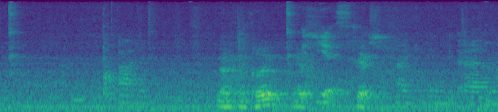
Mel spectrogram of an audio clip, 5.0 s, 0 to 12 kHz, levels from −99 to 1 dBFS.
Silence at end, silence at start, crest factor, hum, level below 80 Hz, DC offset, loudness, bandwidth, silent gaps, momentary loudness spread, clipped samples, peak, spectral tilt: 0 s; 0 s; 20 dB; none; -48 dBFS; under 0.1%; -36 LUFS; 12 kHz; none; 14 LU; under 0.1%; -16 dBFS; -6.5 dB/octave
